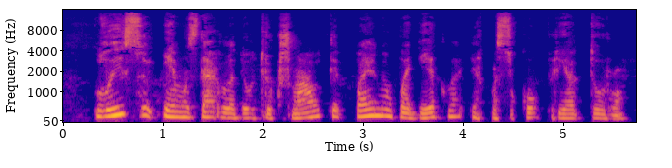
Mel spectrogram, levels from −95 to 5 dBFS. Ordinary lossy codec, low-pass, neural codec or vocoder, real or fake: MP3, 64 kbps; 14.4 kHz; codec, 44.1 kHz, 7.8 kbps, Pupu-Codec; fake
